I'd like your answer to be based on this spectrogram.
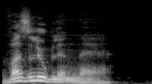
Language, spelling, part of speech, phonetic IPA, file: Russian, возлюбленная, noun, [vɐz⁽ʲ⁾ˈlʲublʲɪn(ː)əjə], Ru-возлюбленная.ogg
- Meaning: female equivalent of возлю́бленный (vozljúblennyj): female sweetheart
